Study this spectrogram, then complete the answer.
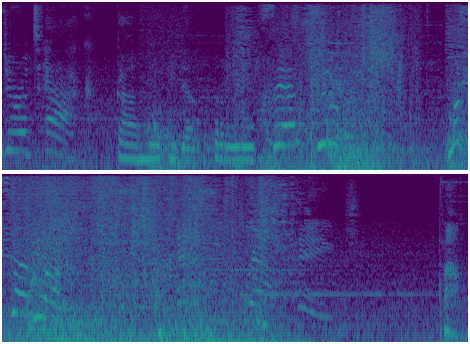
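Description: A young man speaks excitedly close to a microphone.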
